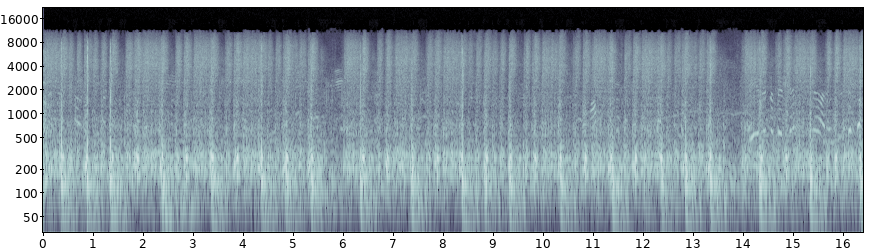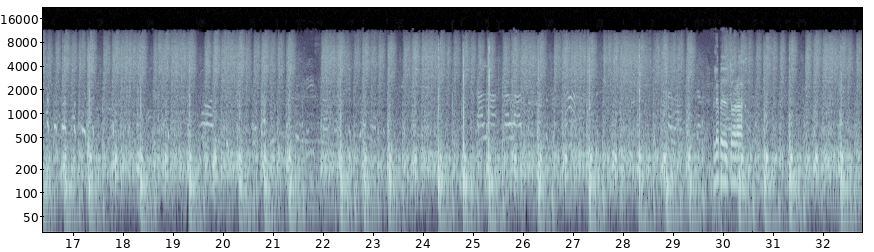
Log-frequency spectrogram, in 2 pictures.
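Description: Marching drums of a military parade playing a steady march cadence, with snare and bass drum beats, the pattern pausing briefly about every eight seconds.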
